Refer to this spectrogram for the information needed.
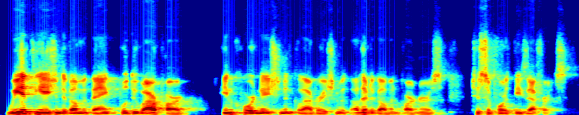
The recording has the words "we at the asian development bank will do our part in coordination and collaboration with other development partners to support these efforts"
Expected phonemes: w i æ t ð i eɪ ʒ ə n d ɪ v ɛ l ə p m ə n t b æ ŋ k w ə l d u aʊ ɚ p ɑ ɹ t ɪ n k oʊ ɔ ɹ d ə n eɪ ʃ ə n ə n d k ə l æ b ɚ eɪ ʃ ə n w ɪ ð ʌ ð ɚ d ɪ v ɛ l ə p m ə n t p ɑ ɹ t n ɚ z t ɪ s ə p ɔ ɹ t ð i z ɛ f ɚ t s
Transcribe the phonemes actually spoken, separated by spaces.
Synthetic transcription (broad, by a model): w i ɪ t ð i eɪ ʒ ə n d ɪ v ɛ l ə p m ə n b æ ŋ k w ə l d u aʊ ɚ p ɑ ɹ t ɪ n k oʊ ɔ ɹ d n eɪ ʃ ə n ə n k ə l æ b ɚ eɪ ʃ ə n w ɪ ð ʌ ð ɚ d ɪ v ɛ l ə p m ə n p ɑ ɹ t n ɚ z t ɪ s ə p ɔ ɹ t ð i z ɛ f ɚ t s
